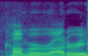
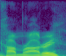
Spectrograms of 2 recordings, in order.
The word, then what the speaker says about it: camaraderie: better how do you say that other word comaraderie camaraderie com say it again camaraderie yeah camarad I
